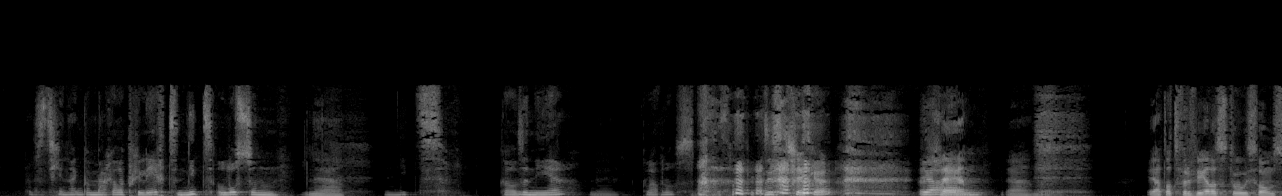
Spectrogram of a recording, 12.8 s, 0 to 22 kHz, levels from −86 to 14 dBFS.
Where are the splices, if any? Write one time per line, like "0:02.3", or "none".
0:01.1
0:05.2
0:06.6
0:07.6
